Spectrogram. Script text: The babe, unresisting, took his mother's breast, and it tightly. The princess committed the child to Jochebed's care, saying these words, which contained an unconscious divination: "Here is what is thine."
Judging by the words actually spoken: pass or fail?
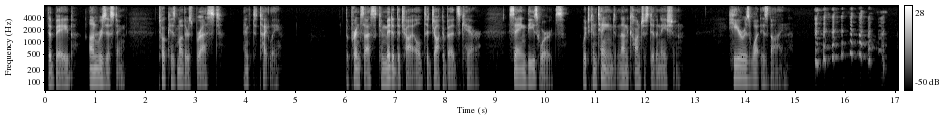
pass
